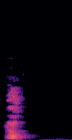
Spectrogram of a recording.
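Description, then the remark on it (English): A female dog lets out one short, sharp bark that trails straight into a low, rumbling grumble, with no talking. “And that dog is a back talker.”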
